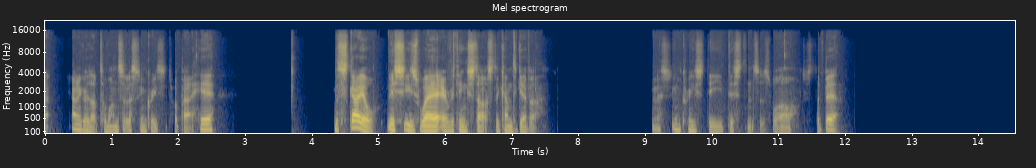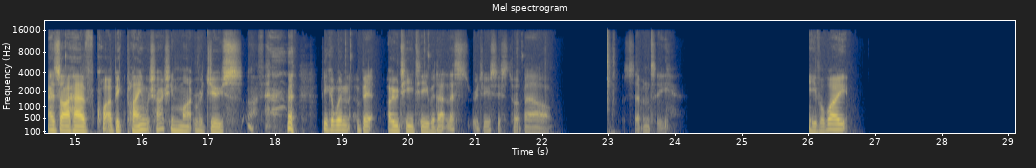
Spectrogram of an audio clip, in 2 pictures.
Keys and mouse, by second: 5.4-8.1 drag, 8.8-11.2 drag, 11.7-15.0 drag, 16.3 middle click, 19.1 click, 20.4-24.7 drag, 25.1 ctrl+c, 25.4 ctrl+v, 26.9-29.1 drag.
